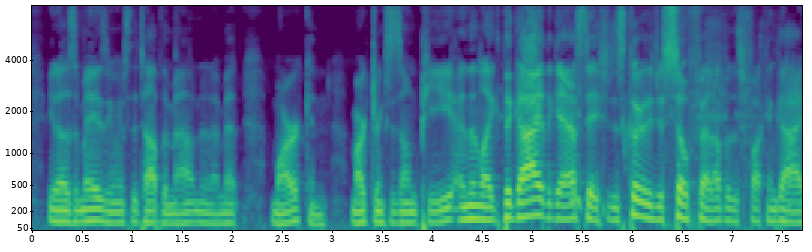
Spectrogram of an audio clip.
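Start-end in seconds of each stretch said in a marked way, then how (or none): 0.3-4.2 bone-dry, low, flat deadpan delivery. Retelling what a man told a gas station worker, imitating Nathan's deadpan. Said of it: "doing like the typical Nathan like deadpan thing".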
